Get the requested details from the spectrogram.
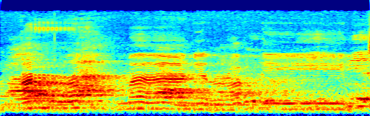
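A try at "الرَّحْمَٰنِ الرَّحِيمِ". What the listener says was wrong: Nah, haknya jangan seolah-olah ada tasydidnya, Pak. Ar-Rahmanir-Rahim. Nah, itu berarti huruf rahim, huruf haknya ada tasydidnya. Bukan rahim tapi rahi. Rahi.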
